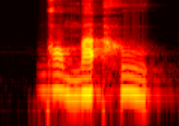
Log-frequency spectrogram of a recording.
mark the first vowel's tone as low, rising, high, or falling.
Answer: falling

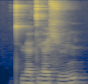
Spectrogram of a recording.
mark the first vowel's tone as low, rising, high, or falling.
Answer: high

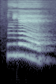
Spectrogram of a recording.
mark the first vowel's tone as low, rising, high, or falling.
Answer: falling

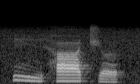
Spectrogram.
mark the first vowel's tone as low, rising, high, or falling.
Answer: falling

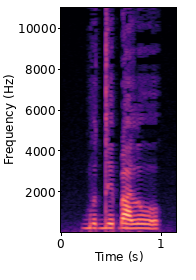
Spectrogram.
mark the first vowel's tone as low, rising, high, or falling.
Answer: low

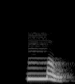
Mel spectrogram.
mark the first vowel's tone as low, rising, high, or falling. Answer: falling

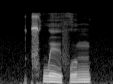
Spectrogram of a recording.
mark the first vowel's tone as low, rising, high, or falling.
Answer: falling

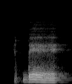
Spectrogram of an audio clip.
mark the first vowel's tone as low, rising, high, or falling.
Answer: low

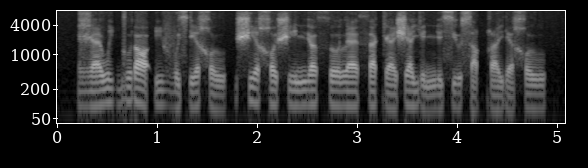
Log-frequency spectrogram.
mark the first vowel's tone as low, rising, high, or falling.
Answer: rising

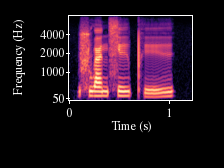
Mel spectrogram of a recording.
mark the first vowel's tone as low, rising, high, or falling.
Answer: high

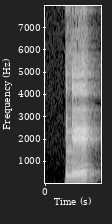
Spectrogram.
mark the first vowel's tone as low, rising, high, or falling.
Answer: rising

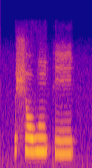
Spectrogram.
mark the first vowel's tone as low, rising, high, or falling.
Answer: high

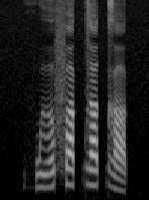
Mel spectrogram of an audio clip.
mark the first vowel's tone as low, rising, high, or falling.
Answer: rising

